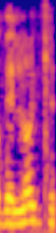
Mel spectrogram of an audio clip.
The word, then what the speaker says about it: Deloitte: De paso le digo, Deloitte se escribe D-E-L-O-I-T-T-E, Deloitte.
